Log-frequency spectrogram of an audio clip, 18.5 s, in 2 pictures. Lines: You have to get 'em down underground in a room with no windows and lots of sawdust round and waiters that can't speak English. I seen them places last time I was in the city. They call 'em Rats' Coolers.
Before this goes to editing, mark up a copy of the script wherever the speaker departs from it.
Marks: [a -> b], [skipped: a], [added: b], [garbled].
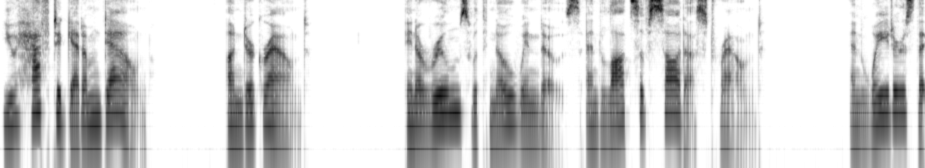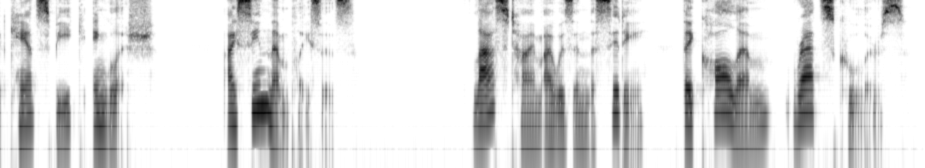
You have to get 'em down underground in a [room -> rooms] with no windows and lots of sawdust round and waiters that can't speak English. I seen them places last time I was in the city. They call 'em Rats' Coolers.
